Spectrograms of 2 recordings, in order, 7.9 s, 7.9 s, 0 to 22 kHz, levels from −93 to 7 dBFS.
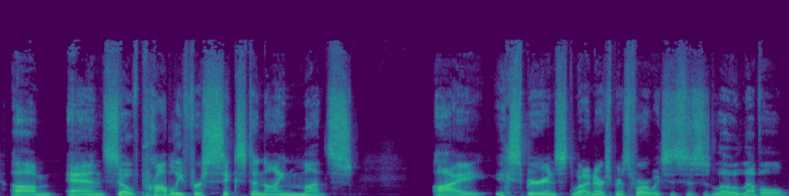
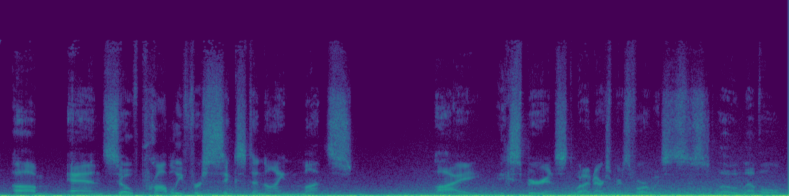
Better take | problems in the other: first | low rumble; loud; throughout; 3 dB below the speech

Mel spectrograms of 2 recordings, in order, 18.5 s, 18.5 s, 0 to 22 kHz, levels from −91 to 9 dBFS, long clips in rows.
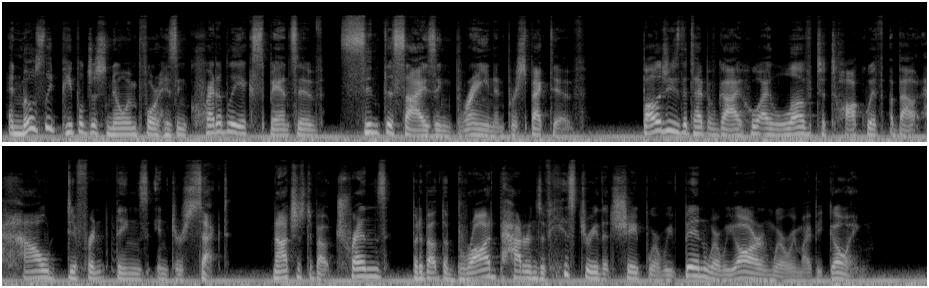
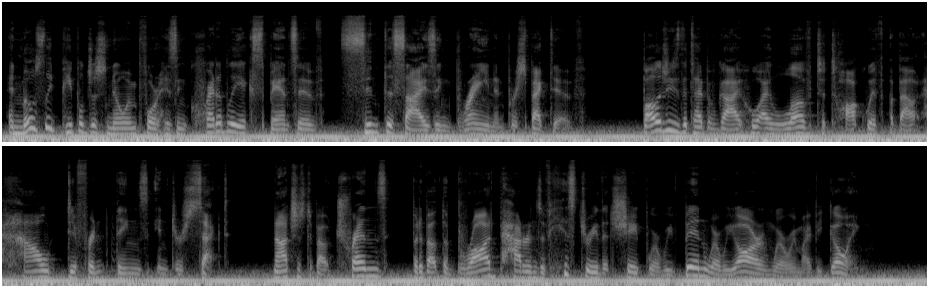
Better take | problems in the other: first | low rumble; loud; throughout; 9 dB below the speech; faint in the first

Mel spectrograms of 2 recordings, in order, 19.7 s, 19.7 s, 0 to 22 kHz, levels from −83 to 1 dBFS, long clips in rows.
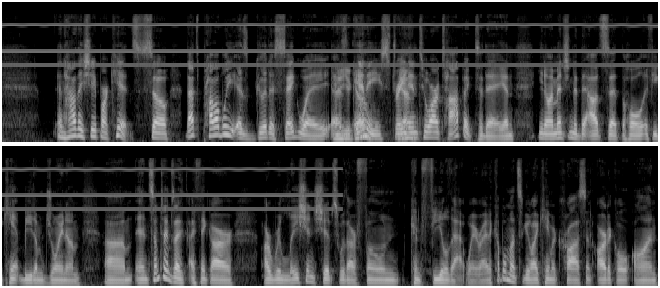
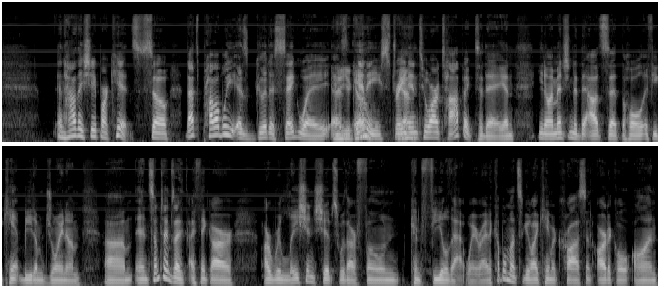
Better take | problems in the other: second | high-pitched whine; loud; until 15 s; 11 kHz, 7 dB below the speech; faint in the second

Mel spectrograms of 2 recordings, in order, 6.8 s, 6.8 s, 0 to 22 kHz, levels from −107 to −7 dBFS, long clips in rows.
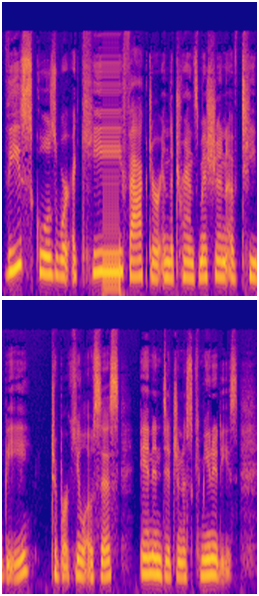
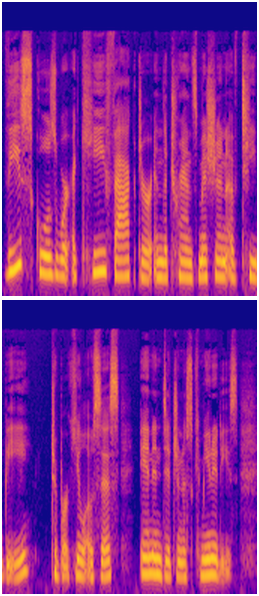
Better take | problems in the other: second | audio freezing; at 1.5 s

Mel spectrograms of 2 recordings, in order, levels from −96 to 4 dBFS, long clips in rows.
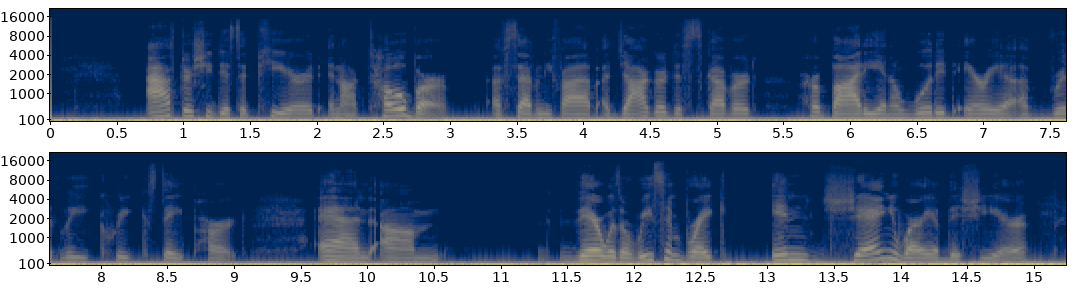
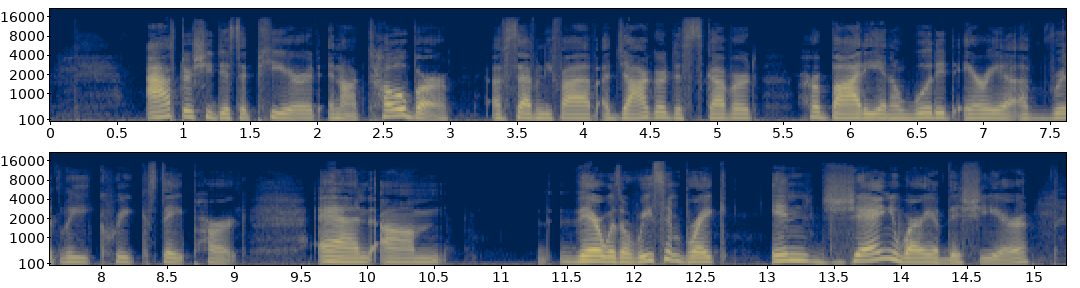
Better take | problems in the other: second | low rumble; noticeable; throughout; 10 dB below the speech

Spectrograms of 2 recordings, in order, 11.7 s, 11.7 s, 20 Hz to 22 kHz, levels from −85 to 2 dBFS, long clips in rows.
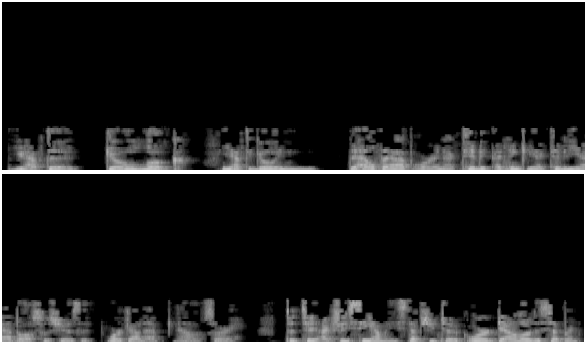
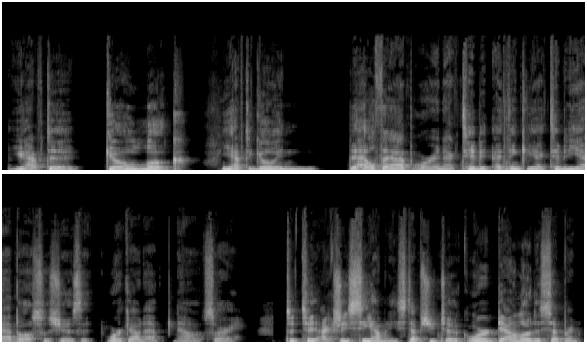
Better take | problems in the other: second | garbled, watery; badly; nothing above 5.5 kHz

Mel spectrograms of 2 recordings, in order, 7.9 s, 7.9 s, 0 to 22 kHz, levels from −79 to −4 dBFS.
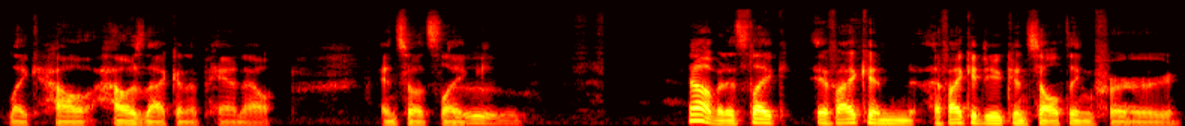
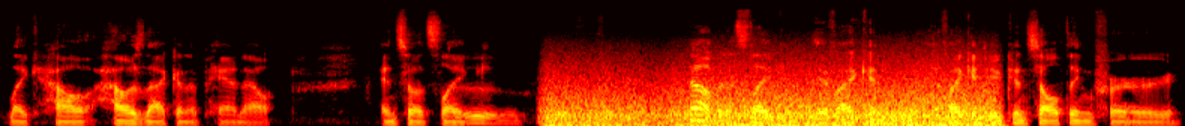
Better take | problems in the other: first | wind noise on the microphone; heavy; from 3.5 to 6.5 s; 2 dB above the speech

